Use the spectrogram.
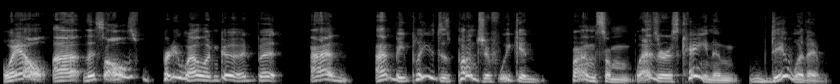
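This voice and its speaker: A man's voice: high voice, wildly swooping pitch, unhurried, vocal fry, few pauses, fairly bright tone, slightly rough, heavily acted. A man playing an eager, folksy adventurer in a tabletop game, polite but gung-ho. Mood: eager, determined.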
